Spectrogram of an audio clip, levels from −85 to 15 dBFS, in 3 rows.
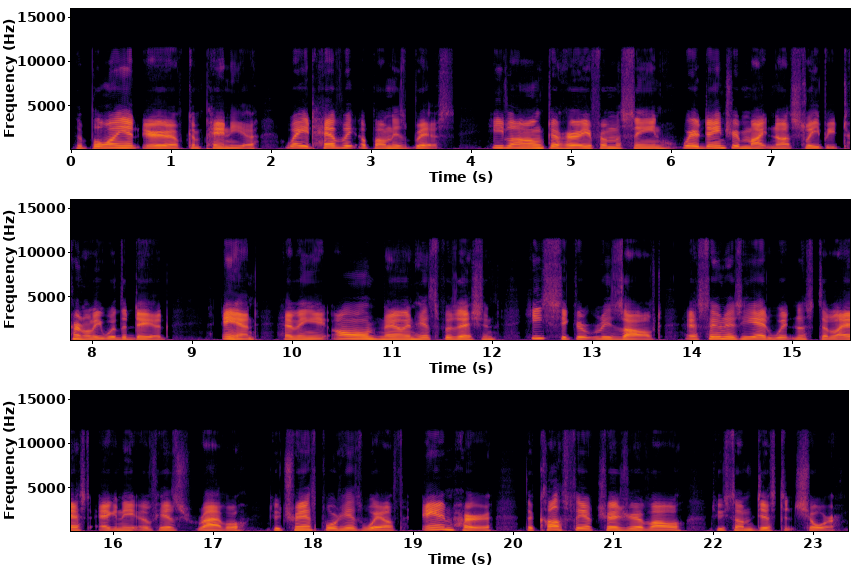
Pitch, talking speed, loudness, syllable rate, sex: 160 Hz, 160 wpm, -20 LUFS, 4.7 syllables/s, male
